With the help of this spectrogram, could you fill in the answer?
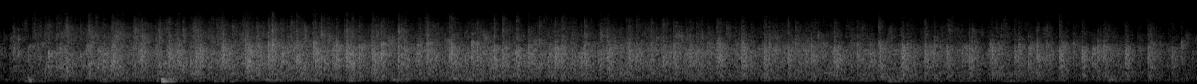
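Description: Sustained audience applause for a speaker at a science talk evening in Western Australia, a dense steady patter of many hands clapping at an even loudness for about twelve seconds, with no voices over it.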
